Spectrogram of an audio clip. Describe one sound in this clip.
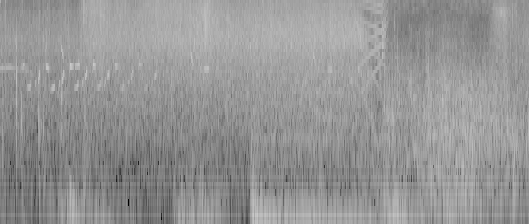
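Wind gusts loudly through tall grass.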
